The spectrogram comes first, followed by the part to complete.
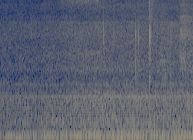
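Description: A low, steady background rumble, with faint sniffing as a man smells a glass of beer.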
